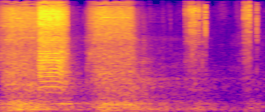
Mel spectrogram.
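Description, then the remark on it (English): A power drill grinds through a metal lock in several loud bursts: two long harsh runs, then shorter, weaker spurts as the bit bites. No one speaks. “So Craig is now drilling the lock.”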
